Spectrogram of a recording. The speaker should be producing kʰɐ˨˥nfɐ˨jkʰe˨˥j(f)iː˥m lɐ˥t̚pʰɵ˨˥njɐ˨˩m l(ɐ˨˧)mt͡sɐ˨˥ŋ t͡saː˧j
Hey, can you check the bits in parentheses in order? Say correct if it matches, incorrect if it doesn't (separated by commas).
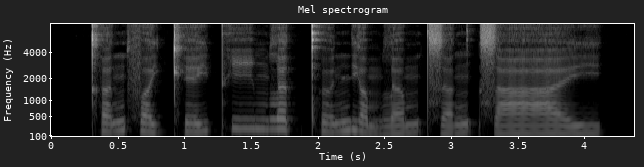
incorrect, correct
